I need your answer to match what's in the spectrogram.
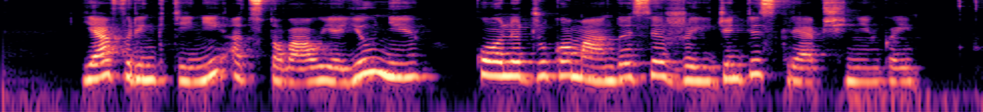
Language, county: Lithuanian, Kaunas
